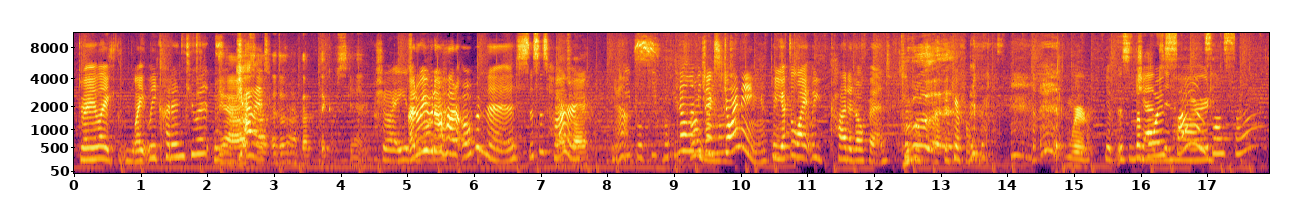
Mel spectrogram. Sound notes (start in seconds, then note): 12.4 puking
